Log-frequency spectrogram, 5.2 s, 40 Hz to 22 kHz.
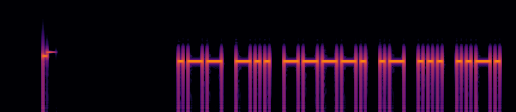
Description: Morse code, heard as a keyed tone, about 25 wpm, 700 Hz. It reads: WD9ASF
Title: USA Call Signs Repeated 2x 25wpm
